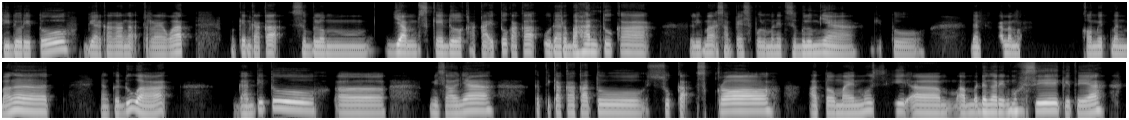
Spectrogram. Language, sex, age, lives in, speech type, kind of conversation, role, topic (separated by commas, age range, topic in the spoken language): Indonesian, male, 45-49, Indonesia, conversation, advice, advisor, Mengapa Anda sering melewatkan waktu tidur karena menatap layar pada malam hari?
